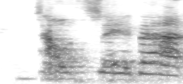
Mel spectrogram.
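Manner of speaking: mock screaming, very high, scolding tone. Retelling a father screaming at a mother: imitating someone screaming. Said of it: "screaming at my mom".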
